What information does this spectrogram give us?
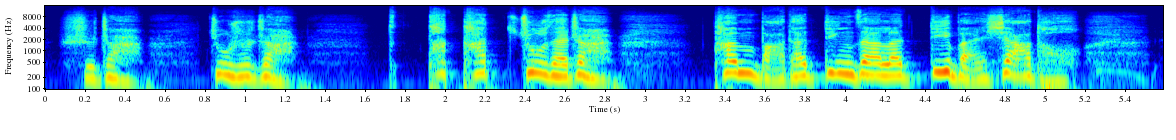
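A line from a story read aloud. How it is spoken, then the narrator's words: Muttering to himself. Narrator (Chinese): 余生 不停的喃喃自语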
